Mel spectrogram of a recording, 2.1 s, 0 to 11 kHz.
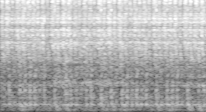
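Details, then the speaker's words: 50cc scooter with new 70cc big bore kit, second start on first day, cold shop about 40 degrees: steady buzzy two-stroke idle with even crackle, no misses or knocking, running healthy. "yep it's starting up"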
